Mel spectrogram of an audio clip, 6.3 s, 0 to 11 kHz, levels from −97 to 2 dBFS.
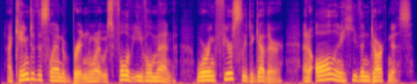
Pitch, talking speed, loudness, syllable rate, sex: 145 Hz, 210 wpm, -17 LUFS, 5.6 syllables/s, male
